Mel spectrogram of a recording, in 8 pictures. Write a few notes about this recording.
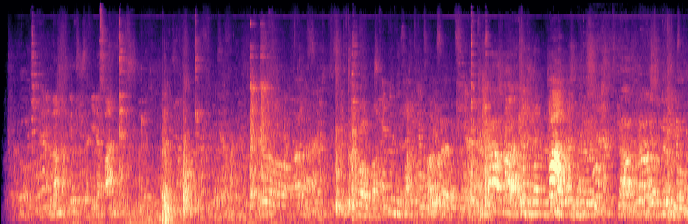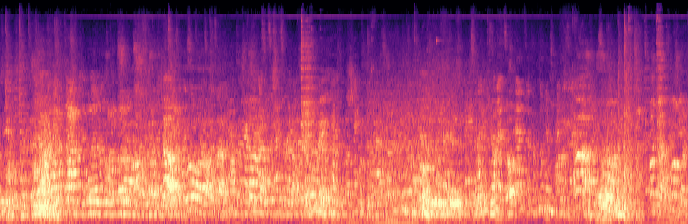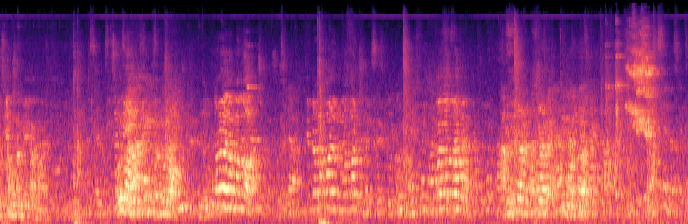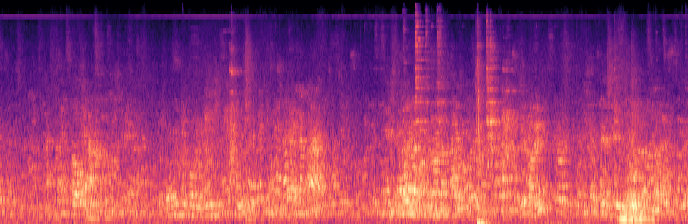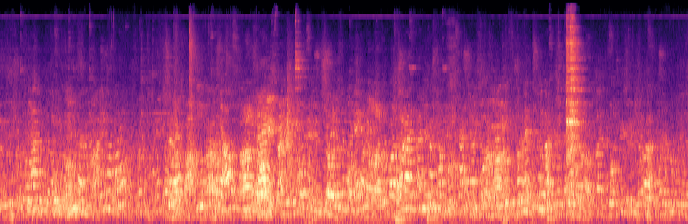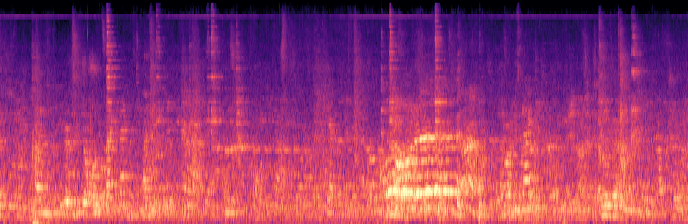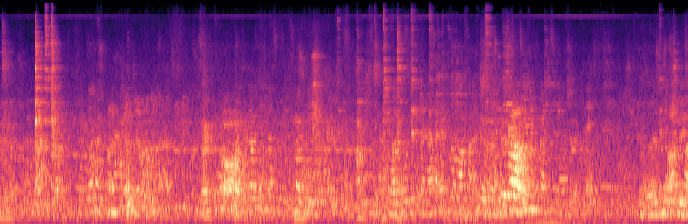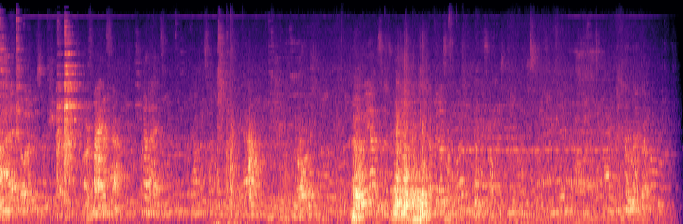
trattoria celentano, spaghetti carbonara, re-opening after renovation. prices are still ok.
